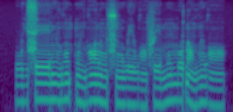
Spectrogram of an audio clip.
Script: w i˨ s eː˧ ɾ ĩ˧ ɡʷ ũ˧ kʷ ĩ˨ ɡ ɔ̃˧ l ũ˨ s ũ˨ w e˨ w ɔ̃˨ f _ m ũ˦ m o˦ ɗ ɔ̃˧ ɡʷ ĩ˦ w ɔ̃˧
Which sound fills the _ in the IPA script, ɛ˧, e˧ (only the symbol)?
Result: e˧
